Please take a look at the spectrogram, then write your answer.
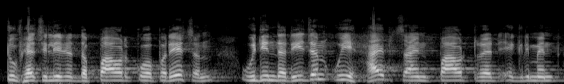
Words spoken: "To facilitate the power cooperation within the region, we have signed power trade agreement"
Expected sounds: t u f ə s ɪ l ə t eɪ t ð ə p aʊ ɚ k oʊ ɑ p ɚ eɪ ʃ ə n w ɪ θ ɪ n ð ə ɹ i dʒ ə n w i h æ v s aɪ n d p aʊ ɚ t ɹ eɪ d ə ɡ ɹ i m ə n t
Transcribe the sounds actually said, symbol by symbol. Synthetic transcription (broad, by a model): t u p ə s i l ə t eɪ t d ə p aʊ ɚ k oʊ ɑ p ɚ eɪ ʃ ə n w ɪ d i n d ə ɹ i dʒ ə n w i h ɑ p s aɪ n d p aʊ ɚ t ɹ eɪ d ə ɡ ɹ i m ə n t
